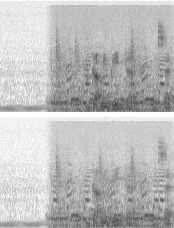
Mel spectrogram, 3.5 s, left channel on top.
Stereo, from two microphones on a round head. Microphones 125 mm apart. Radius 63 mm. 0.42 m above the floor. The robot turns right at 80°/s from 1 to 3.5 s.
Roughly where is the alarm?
I don't hear an alarm.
